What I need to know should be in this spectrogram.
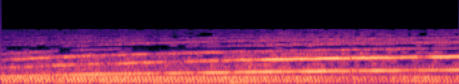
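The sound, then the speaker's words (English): A police car siren wails loudly and steadily on a road among interstate trucks and trailers. Its tone climbs slowly through the whole clip over a low, rumbling drone. “Come on, hit your siren.”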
